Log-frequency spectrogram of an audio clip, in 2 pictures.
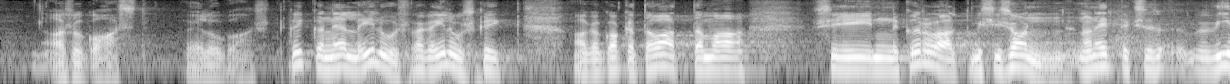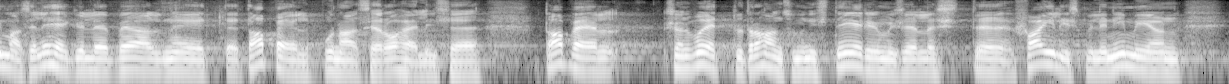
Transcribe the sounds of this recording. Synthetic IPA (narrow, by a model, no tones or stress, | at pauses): ɑ̰suko̞̰ɦɑ̰st̪ | ḛlṵko̞̰hɑ̰st̪kɤjkːˑo̞njælːeilusvæɡ̥ɑiluskɤjkːˑɑ̰ɡ̥ɑkuɑkːˑɑt̪ːɑvɑːt̪ːˑɑmɑsiːnkɤrvɑlt̪misːis̬o̞nno̞næjt̪ːˑeksviːmɑse̞le̞ɦe̞kylːepeɑlne̞ːd̪̥t̪ɑb̥e̞lpunɑse̞ɾo̞ɦe̞lise̞ | t̪ɑb̥e̞l | seo̞nvɤe̞t̪ːud̪rɑɦɑnd̪usminist̪e̞ːɾjumise̞lːe̞st̪fɑjlismilːe̞nimio̞n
